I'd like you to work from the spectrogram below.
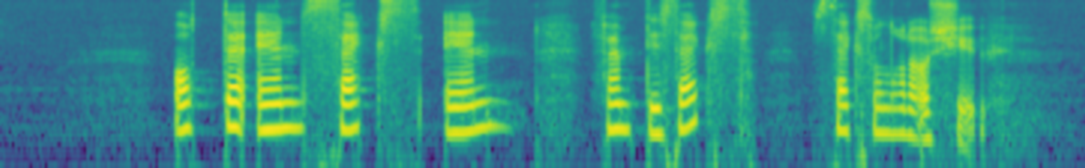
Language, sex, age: Norwegian, female, 48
